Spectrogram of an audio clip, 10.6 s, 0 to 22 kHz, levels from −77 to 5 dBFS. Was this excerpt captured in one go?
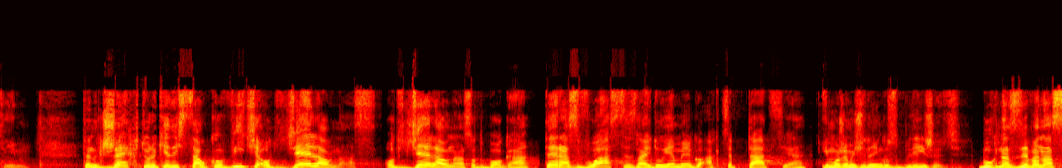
no; 4 cuts; at 3.8 s, 5.4 s, 8.1 s, 9.7 s

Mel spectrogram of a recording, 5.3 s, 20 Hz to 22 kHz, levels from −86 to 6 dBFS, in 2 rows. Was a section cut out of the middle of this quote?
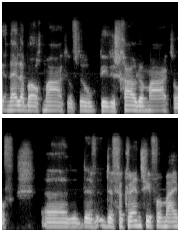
no; 0 cuts

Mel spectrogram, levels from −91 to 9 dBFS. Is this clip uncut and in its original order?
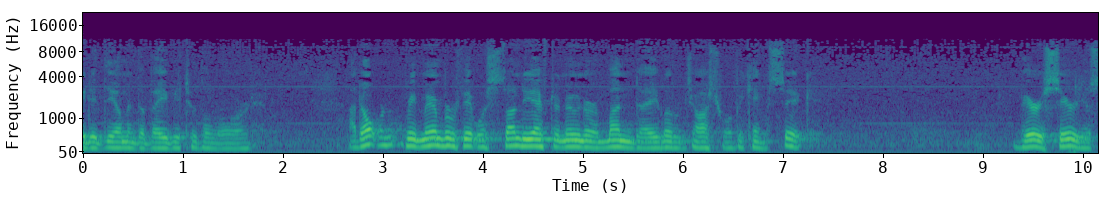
no; 1 cut; at 5.8 s

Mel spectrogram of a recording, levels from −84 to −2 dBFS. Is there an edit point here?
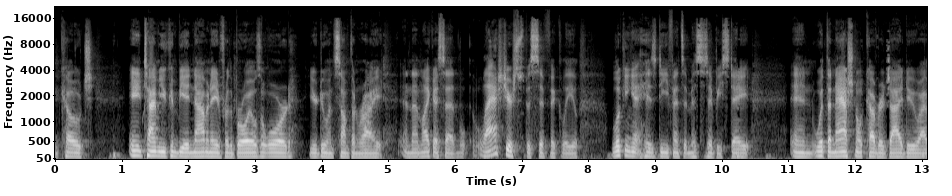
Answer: no; 0 cuts

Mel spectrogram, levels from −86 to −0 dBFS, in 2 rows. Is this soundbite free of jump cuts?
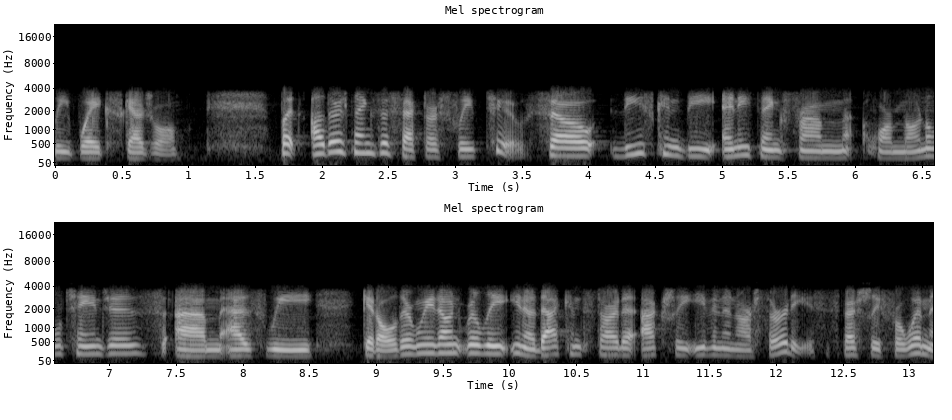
yes; 0 cuts

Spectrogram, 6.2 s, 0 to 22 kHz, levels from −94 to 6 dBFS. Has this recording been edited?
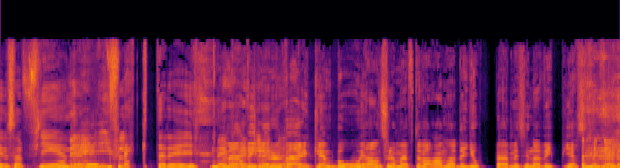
no; 0 cuts

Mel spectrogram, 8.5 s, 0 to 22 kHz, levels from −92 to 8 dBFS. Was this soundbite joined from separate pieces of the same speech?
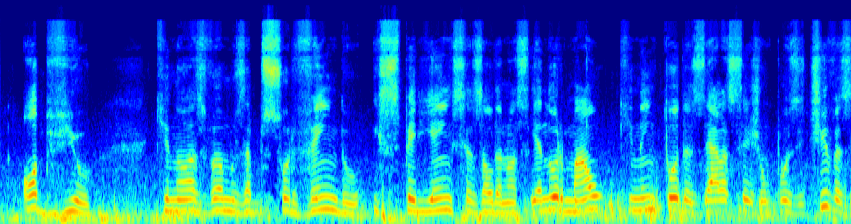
yes; 2 cuts; at 4.9 s, 5.3 s

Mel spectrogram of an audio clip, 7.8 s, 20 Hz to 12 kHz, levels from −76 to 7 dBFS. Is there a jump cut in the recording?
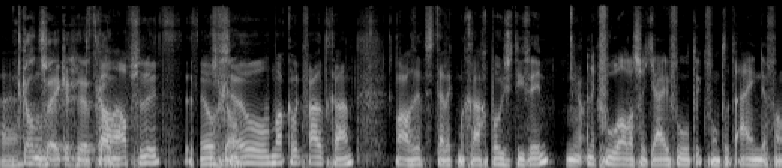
yes; 3 cuts; at 2.0 s, 4.2 s, 5.5 s

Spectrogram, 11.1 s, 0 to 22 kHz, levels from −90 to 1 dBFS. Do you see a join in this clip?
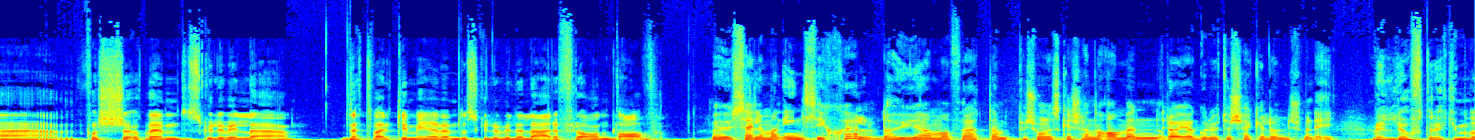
yes; 3 cuts; at 1.1 s, 4.6 s, 8.7 s

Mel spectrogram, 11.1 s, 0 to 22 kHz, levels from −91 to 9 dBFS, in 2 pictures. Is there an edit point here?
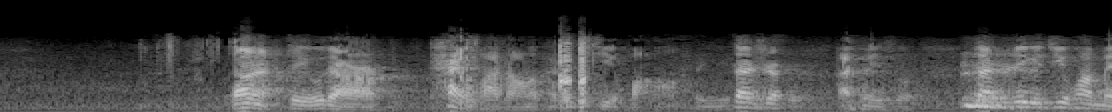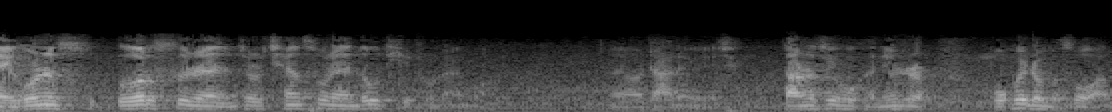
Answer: no; 0 cuts

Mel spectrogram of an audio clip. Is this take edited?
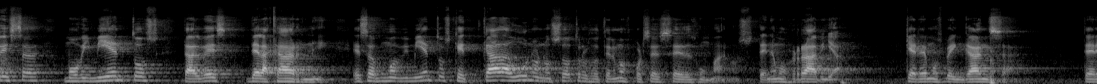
no; 0 cuts

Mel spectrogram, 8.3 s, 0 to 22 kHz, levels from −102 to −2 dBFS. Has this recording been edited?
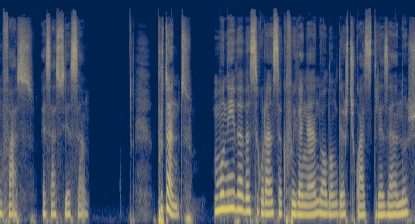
no; 0 cuts

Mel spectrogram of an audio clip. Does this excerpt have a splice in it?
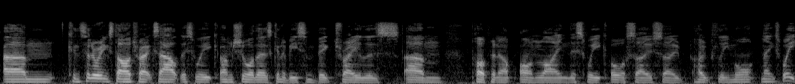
no; 0 cuts

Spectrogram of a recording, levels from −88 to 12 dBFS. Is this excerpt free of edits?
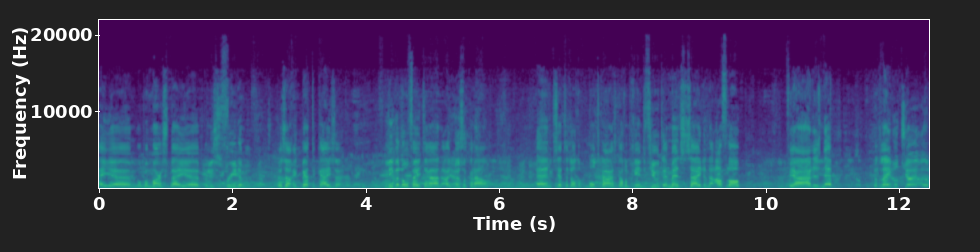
no; 1 cut; at 6.7 s

